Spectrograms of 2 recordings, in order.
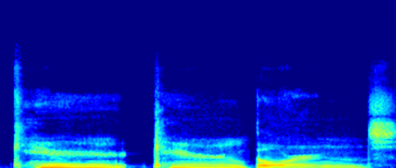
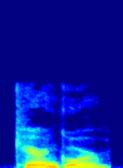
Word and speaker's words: Cairngorm: Cairngorms.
